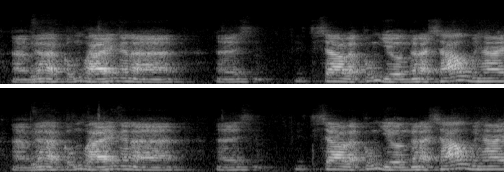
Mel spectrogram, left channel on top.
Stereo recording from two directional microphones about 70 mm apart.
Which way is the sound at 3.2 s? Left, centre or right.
Left.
